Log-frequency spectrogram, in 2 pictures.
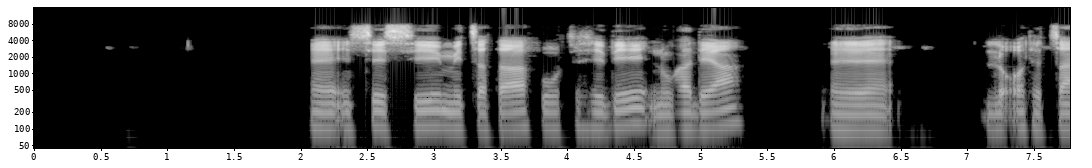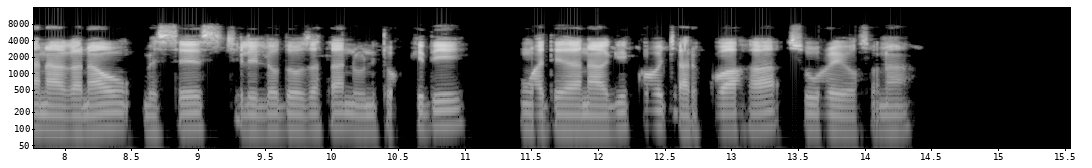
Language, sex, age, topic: Gamo, male, 25-35, agriculture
